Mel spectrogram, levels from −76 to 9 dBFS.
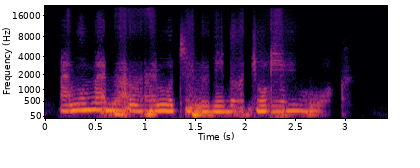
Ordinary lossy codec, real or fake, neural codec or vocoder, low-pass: none; fake; codec, 44.1 kHz, 0.9 kbps, DAC; none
